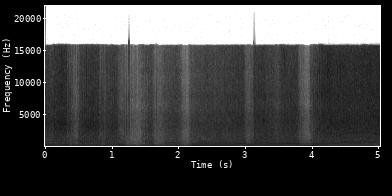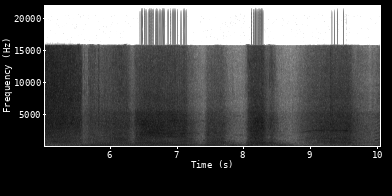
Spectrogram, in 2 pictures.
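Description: Rock bouncer buggy engine revving hard over and over, its pitch climbing and dropping every second or two, over a steady hiss of spinning tires throwing dirt as it claws up a steep hill.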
